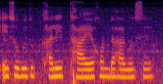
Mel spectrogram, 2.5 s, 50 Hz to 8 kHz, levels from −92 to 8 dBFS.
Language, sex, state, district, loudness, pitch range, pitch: Assamese, female, Assam, Kamrup Metropolitan, -15 LUFS, 225-245 Hz, 235 Hz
